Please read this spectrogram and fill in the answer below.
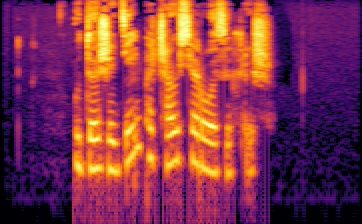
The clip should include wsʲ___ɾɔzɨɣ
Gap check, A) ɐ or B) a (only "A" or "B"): A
